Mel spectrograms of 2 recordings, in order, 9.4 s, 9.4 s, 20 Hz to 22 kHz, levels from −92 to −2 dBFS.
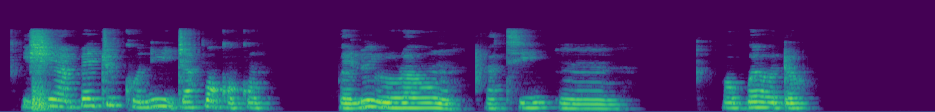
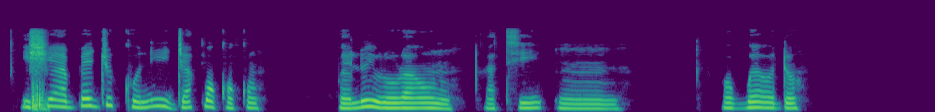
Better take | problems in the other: second | room echo; dies away in 0.3 s

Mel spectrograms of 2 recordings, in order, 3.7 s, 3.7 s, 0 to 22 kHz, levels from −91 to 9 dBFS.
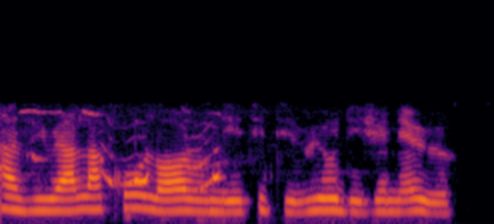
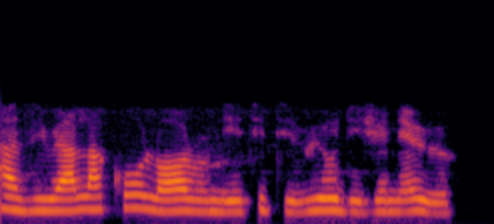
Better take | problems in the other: second | background sound (Dog); 8 dB below the speech

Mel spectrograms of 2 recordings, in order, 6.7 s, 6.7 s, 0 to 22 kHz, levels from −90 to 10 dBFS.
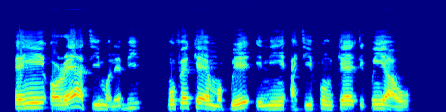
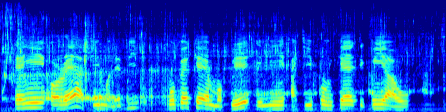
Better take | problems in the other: first | noise reduction (neural mask model RNNoise)

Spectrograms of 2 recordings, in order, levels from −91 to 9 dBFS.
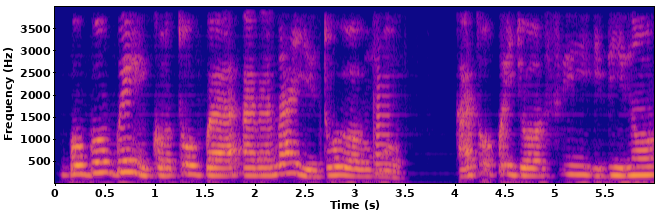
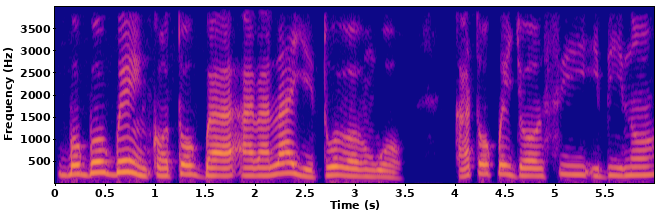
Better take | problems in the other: second | noise reduction (neural mask model DeepFilterNet 3)

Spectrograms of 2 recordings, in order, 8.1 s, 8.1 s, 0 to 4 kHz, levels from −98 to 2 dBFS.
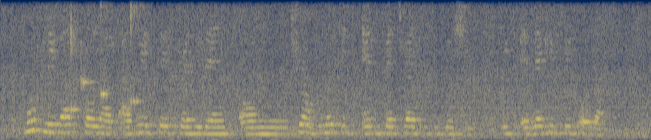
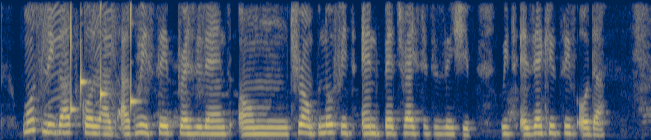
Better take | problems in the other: second | background sound (Boat, Water vehicle); 9 dB below the speech // room echo; dies away in 0.3 s

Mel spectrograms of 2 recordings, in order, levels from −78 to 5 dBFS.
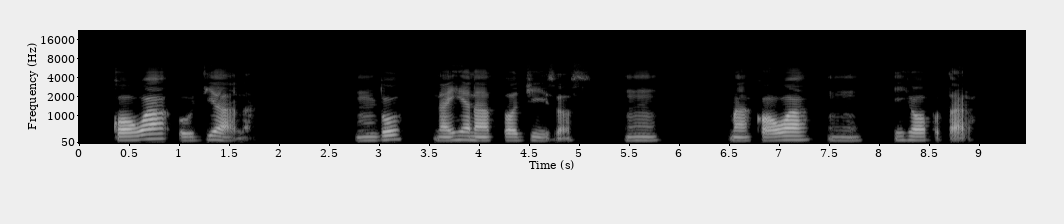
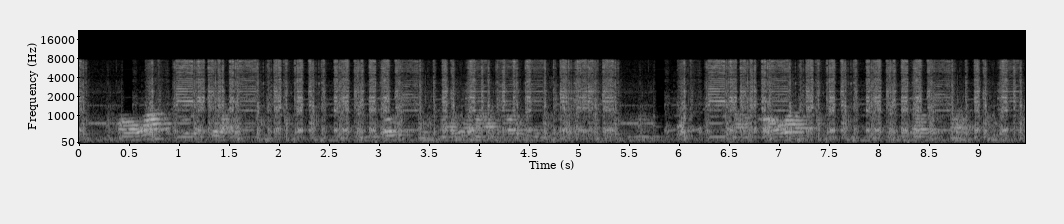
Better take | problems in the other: first | background sound (Printer); 4 dB above the speech // room echo; dies away in 0.6 s

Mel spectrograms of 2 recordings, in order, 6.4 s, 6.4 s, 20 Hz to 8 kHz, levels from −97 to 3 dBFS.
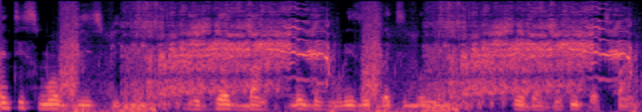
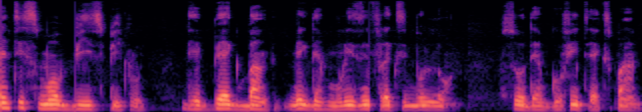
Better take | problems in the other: second | background sound (Livestock, farm animals, working animals); 2 dB above the speech

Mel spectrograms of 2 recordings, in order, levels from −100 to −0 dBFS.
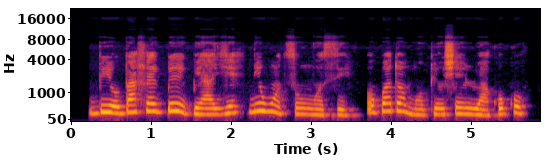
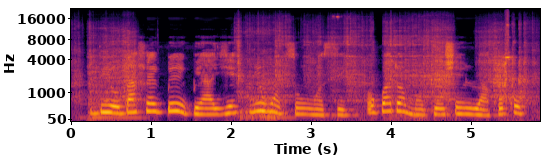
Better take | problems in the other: first | background sound (Screech); 10 dB below the speech

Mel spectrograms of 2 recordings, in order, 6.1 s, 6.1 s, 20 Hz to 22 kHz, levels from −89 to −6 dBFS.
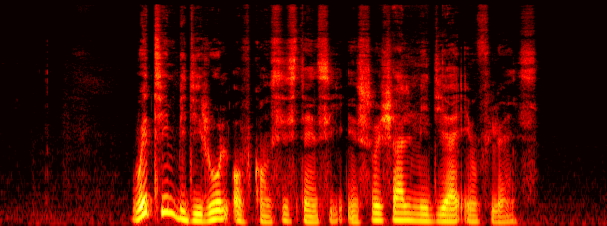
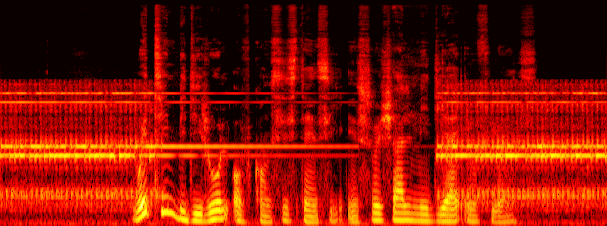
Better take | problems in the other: first | background sound (Telephone); 1 dB below the speech

